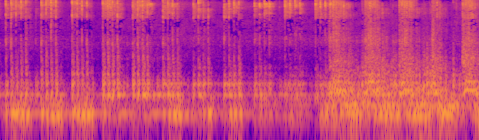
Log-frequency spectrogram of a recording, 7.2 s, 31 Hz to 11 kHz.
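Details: Juken 5 tuned for rumble idle by changing fuel settings at working temperature: lumpy loping idle with uneven thumps about twice a second, then a steady higher blip; deliberately rich tune running as intended.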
